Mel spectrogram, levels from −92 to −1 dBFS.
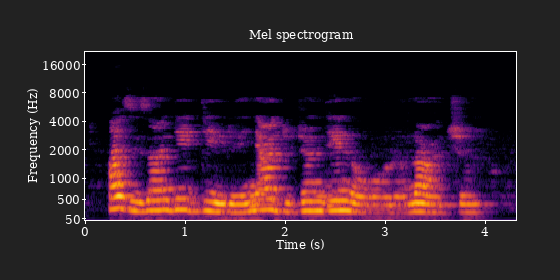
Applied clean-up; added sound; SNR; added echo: none; none; none; reverberation time 0.3 s.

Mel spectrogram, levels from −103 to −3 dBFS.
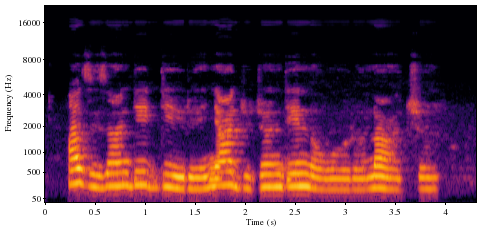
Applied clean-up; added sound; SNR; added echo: none; none; none; none.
